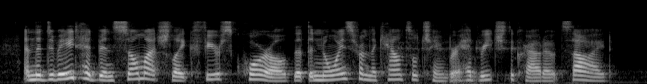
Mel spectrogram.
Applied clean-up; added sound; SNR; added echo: neural separator model SepFormer DNS4.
